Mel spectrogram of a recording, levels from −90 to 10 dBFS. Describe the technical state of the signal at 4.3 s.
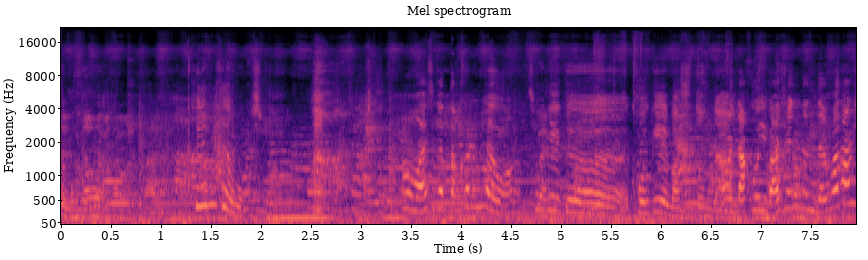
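At 4.3 s the signal is intact, with no fault present at that moment.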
